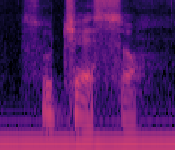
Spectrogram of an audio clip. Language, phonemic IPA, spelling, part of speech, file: Italian, /sutˈt͡ʃɛsso/, successo, noun / verb, It-successo.ogg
